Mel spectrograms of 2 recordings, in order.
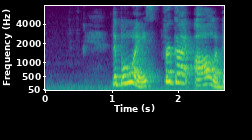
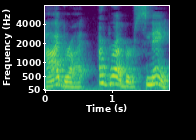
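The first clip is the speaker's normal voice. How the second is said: ordinary delivery, nothing marked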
